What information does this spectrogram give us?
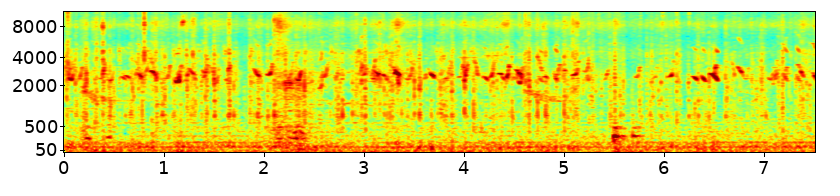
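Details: Many baby chicks keep up continuous shrill peeping, short bright notes overlapping, with a low cluck-like sound and light background rustle.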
